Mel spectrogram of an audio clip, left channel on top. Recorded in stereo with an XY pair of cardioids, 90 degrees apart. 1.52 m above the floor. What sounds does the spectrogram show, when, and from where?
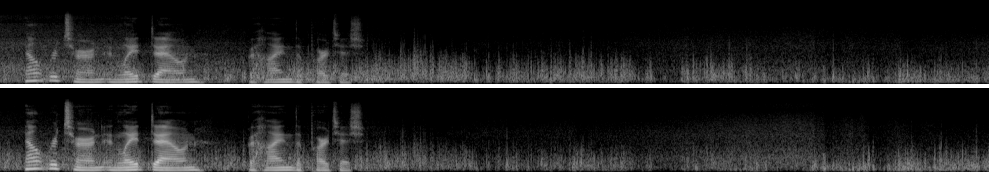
0.2 s a man speaking: 50° right, 0.5 m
